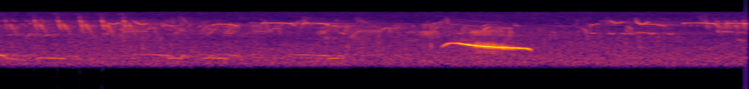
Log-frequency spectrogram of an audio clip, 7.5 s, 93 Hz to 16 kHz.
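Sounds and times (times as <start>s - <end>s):
high chirps of other birds: 4.4s - 5.4s
Montezuma quail drawn-out falling whistle in Arizona: 4.5s - 5.4s.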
